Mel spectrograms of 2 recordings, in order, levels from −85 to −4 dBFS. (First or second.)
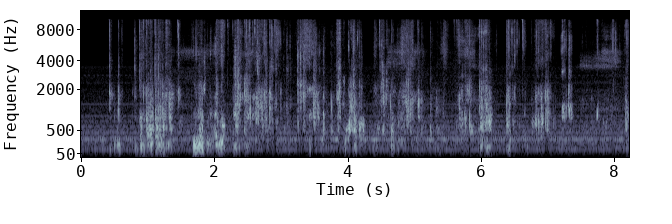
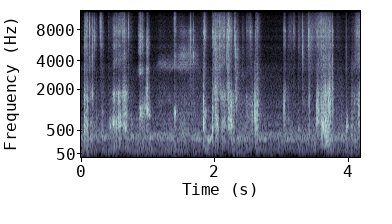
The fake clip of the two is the second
